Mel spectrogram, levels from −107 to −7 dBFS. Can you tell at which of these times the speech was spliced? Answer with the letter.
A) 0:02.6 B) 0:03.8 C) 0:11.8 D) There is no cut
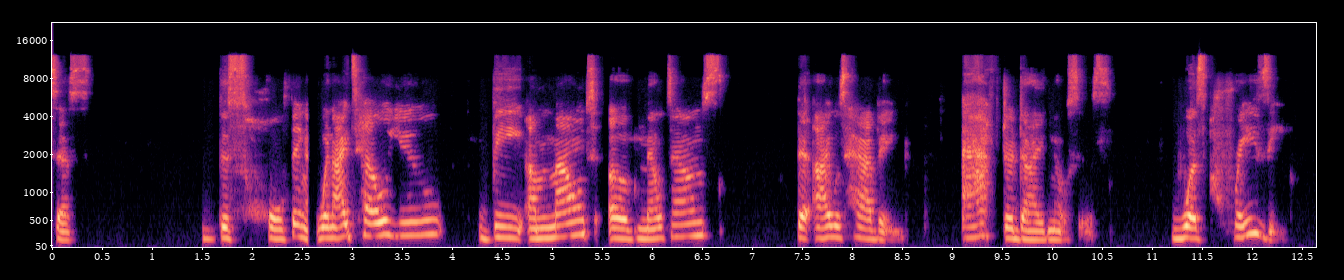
A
